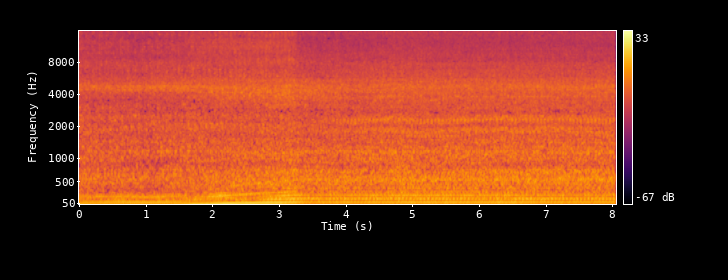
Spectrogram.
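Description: Mahindra 575 DI tractor's four-cylinder diesel engine running under the load of a rotavator. Its pitch rises about two seconds in as it picks up revs, then holds steady.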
